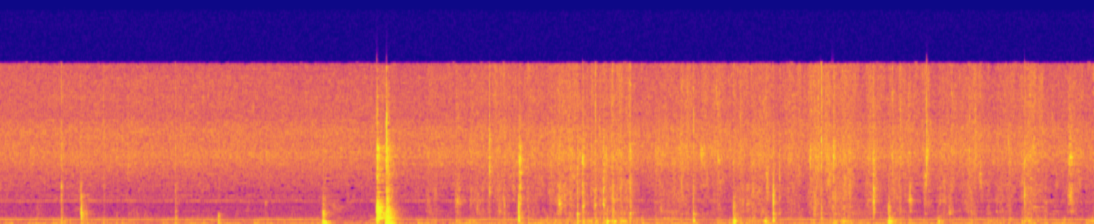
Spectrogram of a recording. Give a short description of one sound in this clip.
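A hand squelches raw meat against a metal bowl.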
